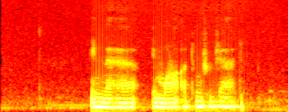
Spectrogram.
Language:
Arabic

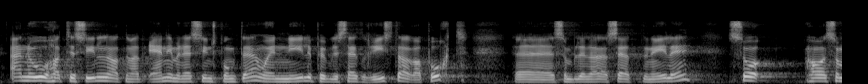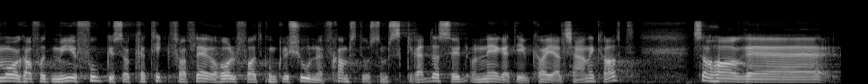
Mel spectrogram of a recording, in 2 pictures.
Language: Norwegian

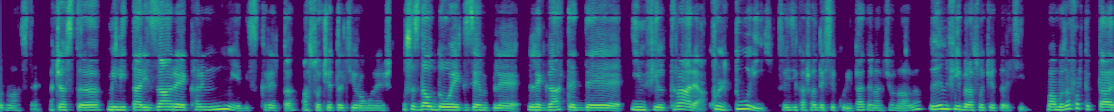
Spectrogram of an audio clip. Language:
Romanian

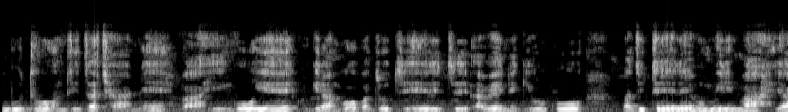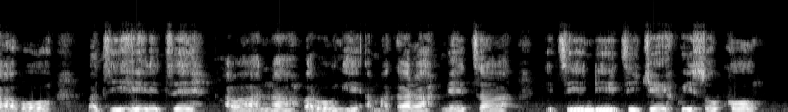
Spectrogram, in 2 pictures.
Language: Rundi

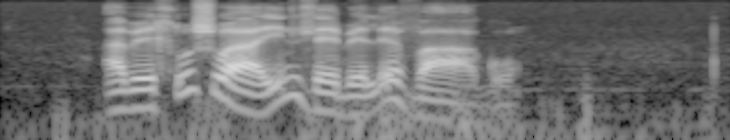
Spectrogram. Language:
Swati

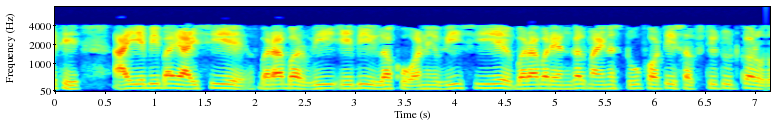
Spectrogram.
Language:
Gujarati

